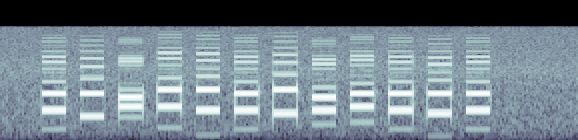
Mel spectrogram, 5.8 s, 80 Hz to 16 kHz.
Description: DTMF, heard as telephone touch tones, dialled by machine, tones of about 240 ms. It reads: 82*#98670858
